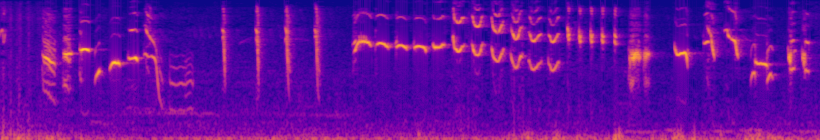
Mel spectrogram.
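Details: Energetic kacer, the oriental magpie-robin, in full song meant to prompt lazy birds to respond: varied rising whistles and crisp clicks open, followed by a long rapid run of dipping whistled notes and assorted high chirps.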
